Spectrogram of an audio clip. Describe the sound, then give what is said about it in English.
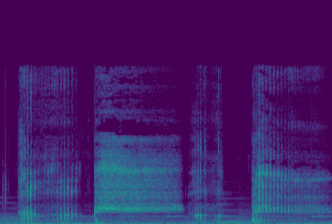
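A cheetah sleeping in a cave snores in rough, raspy breaths: short snorting inhales followed by two longer, buzzy exhales, loud and uneven, with no talking. “Yeah, sometimes when cheetahs are sleeping, they snore.”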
